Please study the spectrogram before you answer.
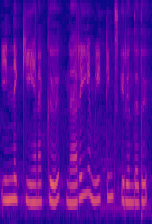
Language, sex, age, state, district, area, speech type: Tamil, female, 18-30, Tamil Nadu, Mayiladuthurai, urban, read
